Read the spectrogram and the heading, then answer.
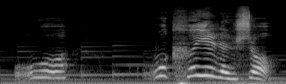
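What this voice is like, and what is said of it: Trembling, shaky voice. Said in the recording (Chinese): “用颤抖的声音说”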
